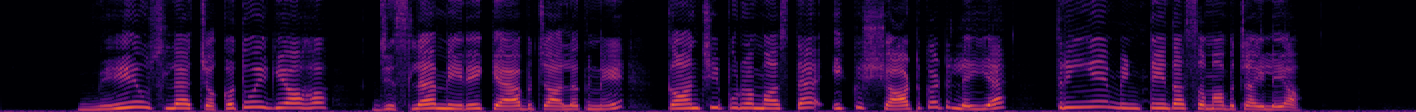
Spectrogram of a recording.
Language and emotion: Dogri, surprised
